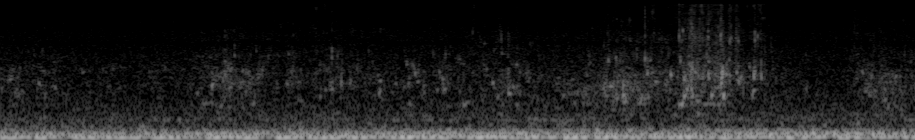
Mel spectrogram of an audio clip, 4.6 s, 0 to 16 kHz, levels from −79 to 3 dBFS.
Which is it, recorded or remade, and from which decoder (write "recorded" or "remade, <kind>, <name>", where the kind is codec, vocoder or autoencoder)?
remade, vocoder, BigVGAN v2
